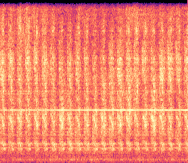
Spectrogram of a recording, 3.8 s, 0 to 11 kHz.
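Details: Hitachi EX55UR excavator diesel, sat a year with broken boom; even starter churn pulsing about three times a second with no catch; crew feels it wants to start, will try again tomorrow.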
